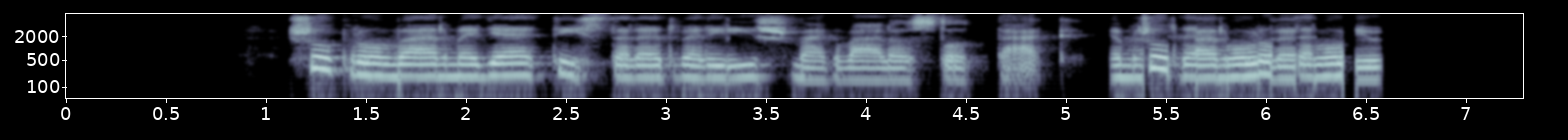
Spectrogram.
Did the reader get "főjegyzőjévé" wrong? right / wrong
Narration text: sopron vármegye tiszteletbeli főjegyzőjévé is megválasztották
wrong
